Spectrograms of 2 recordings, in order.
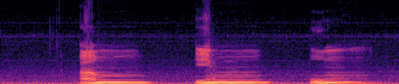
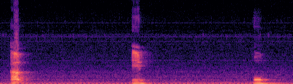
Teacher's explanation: huruf mim tidak akan bisa dipisah dari sifat ghunah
